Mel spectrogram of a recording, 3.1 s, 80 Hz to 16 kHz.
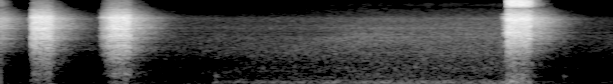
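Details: Bosch CP3 injection pump from a 2009 6.7 Cummins, dated 8/2022, air-tested on the bench: air hisses freely through the unpowered solenoid and stops when energized. Solenoid is good.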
